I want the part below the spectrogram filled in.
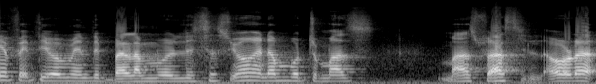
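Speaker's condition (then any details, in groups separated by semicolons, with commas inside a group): Muscular dystrophy; genetic, affects movement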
